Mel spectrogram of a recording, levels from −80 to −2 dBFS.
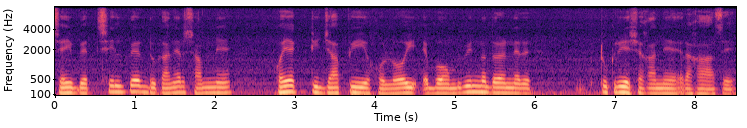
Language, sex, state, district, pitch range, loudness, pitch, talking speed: Bengali, male, Assam, Hailakandi, 125-140 Hz, -16 LUFS, 130 Hz, 105 wpm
